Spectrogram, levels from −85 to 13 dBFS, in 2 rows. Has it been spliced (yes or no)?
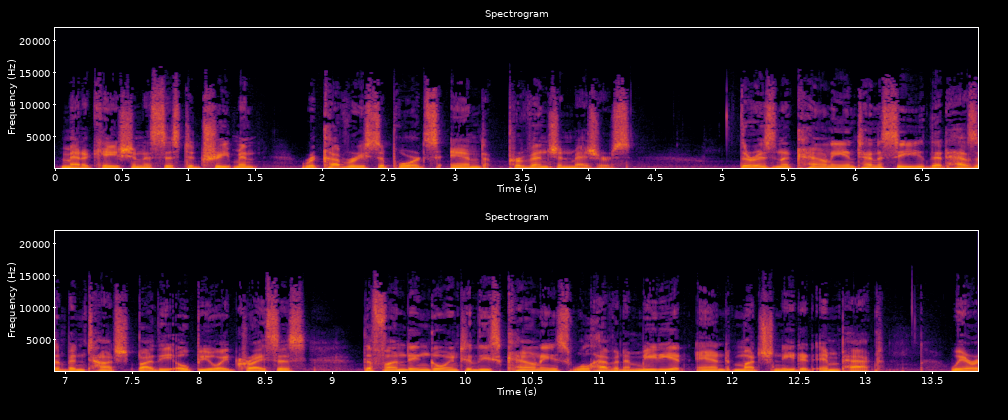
no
